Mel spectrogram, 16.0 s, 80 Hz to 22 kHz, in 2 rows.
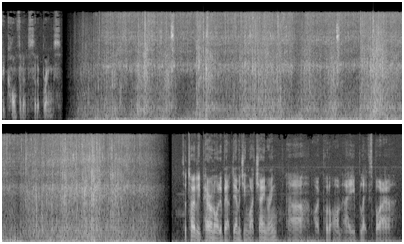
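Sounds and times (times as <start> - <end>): bike rattling over bumps: 1.3 - 11.3
bike tyres on dirt: 1.3 - 11.4
wind rumbling on microphone: 1.3 - 15.4.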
